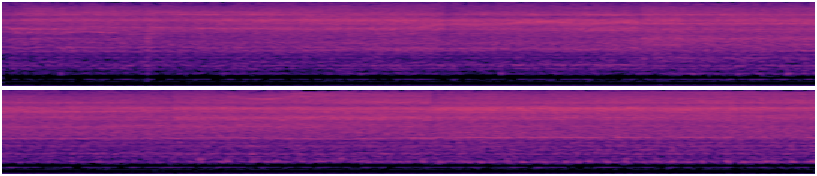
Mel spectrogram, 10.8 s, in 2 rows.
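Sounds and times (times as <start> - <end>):
steam leak hissing: 0.2 - 10.8.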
